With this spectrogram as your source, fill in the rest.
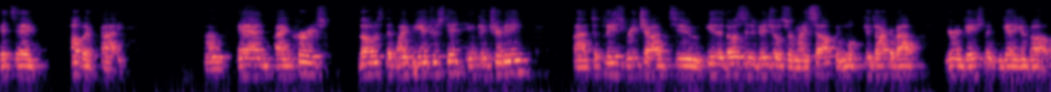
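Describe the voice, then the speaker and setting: The man's fairly low voice holds a moderate pace with fairly even intonation. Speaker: county supervisor. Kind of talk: public meeting remarks. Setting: boardroom meeting with remote attendees on video call. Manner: loud.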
